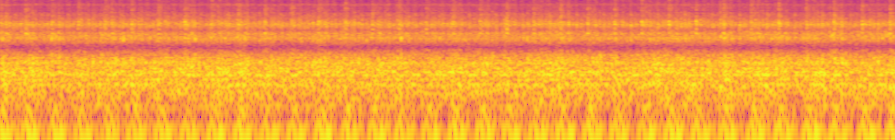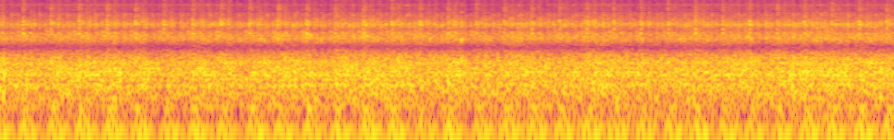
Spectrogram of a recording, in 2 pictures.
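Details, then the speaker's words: VW Beetle (Fusca) at idle after spacing alternator fan from shroud with two washers and cleaning shroud and carburetor: steady idle with constant high whir and fast light chatter; some noise remains, probably a bearing. "mas ainda tá um pouco de barulho ainda porque provavelmente é um rolamento aqui"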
